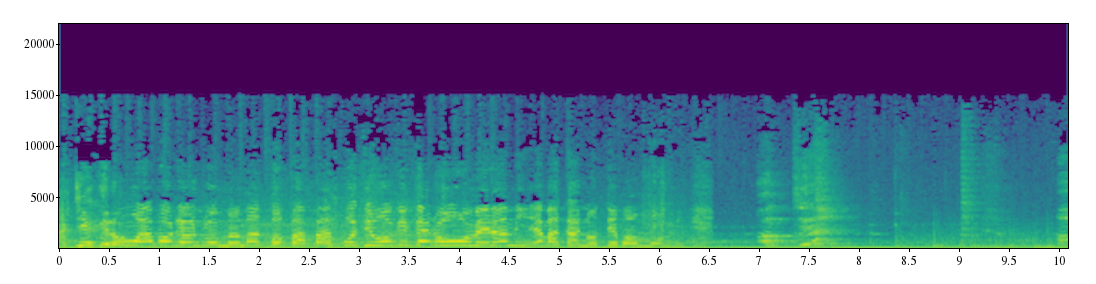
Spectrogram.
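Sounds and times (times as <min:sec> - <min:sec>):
woman sobbing: 0:06.3 - 0:08.0.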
